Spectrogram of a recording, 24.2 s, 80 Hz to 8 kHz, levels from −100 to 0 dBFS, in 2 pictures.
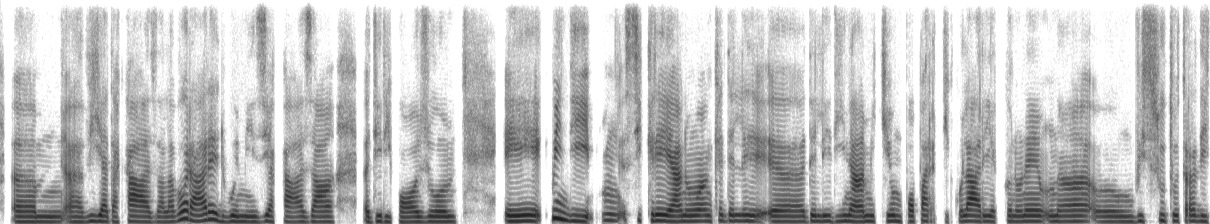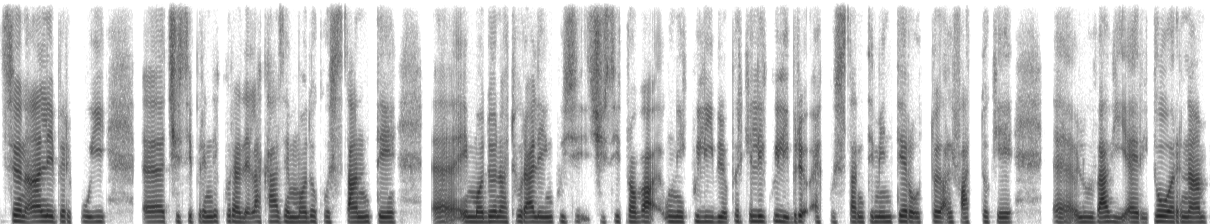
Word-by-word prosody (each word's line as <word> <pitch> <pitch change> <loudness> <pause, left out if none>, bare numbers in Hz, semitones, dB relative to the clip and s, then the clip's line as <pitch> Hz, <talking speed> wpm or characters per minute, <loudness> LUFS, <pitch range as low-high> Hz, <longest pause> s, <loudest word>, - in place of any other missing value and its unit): uhm, 180 0 +1
ehm, 175 -1 -2
via 195 +1 +1
da 180 0 -5
casa 180 -2 +2
a - - -3
lavorare, 220 +3 +4
2 190 -1 +1
mesi 180 +1 0
a 195 - -1
casa 180 0 0 0.4
di 195 +3 -1
riposo. 180 +1 0 0.5
E 200 0 +5
quindi, 215 -11 +3
mhmm, 225 -1 -3
si 220 - -7
creano 195 -2 +4
anche 200 +1 0
delle, 205 -1 0
ehm 185 -1 +1
delle 195 +1 0
dinamiche 195 +1 +1
un 200 -1 +1
po' 190 +1 -1
particolari, 195 -1 0
ecco, 190 +1 -5
non 185 0 0
è 195 0 +3
una, 190 0 0
ehm 180 0 -2
un - - -3
vissuto 205 +2 -3
tradizionale 190 -2 +2
per 180 0 -5
cui, 180 -1 -5 0.3
ehm, 180 +1 0
ci 185 - -3
si 190 - -7
prende 180 0 -2
cura 190 -1 -1
della 165 +2 -2
casa 185 0 -3
in 170 - +1
modo 170 +2 0
costante, 170 -1 0 0.3
ehm, - - -2
in 175 - +2
modo 175 +1 +3
naturale, 175 0 +1
in 170 0 0
cui 180 - -9
si 175 - -11
ci 175 -9 -4
si 185 +3 -8
trova 175 -1 +3
un 180 0 -1
equilibrio, 175 -1 -2
perché 190 +1 -6
l'equilibrio 185 -2 0
è 180 - -8
costantemente 175 +2 -1
rotto 170 0 -1
dal 170 -1 0
fatto 165 +2 -4
che, 160 -1 -3 0.4
ehm, - - -4
lui 165 0 -1
va 165 +1 +5
via 170 -1 -3
e - - +3
ritorna. 170 +1 +2
180 Hz, 180 wpm, -22 LUFS, 175-195 Hz, 0.5 s, E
